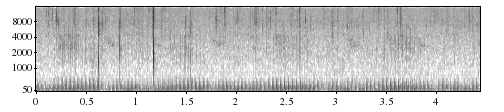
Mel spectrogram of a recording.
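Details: Deep rhythmic purr from a cat, about four swelling rumbles in quick succession, with crackling fireplace pops layered on top.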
